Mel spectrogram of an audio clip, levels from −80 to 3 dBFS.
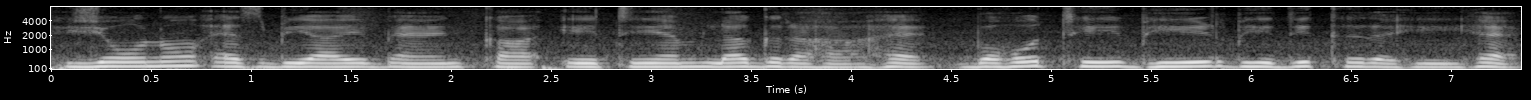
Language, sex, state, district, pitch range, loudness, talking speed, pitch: Hindi, female, Chandigarh, Chandigarh, 170-190 Hz, -13 LUFS, 100 wpm, 175 Hz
